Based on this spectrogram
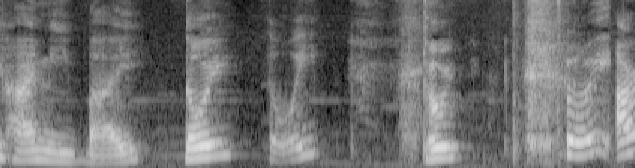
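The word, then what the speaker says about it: Tôi: Toy.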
